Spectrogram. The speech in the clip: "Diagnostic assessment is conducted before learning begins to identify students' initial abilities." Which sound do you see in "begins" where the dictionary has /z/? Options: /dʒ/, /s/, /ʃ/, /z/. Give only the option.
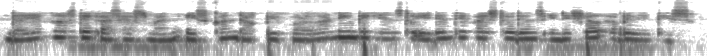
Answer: /s/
